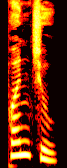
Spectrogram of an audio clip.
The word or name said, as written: ಪಂಚ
